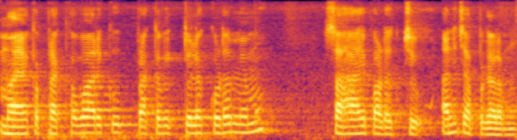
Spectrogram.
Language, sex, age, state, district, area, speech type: Telugu, male, 45-60, Andhra Pradesh, East Godavari, rural, spontaneous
